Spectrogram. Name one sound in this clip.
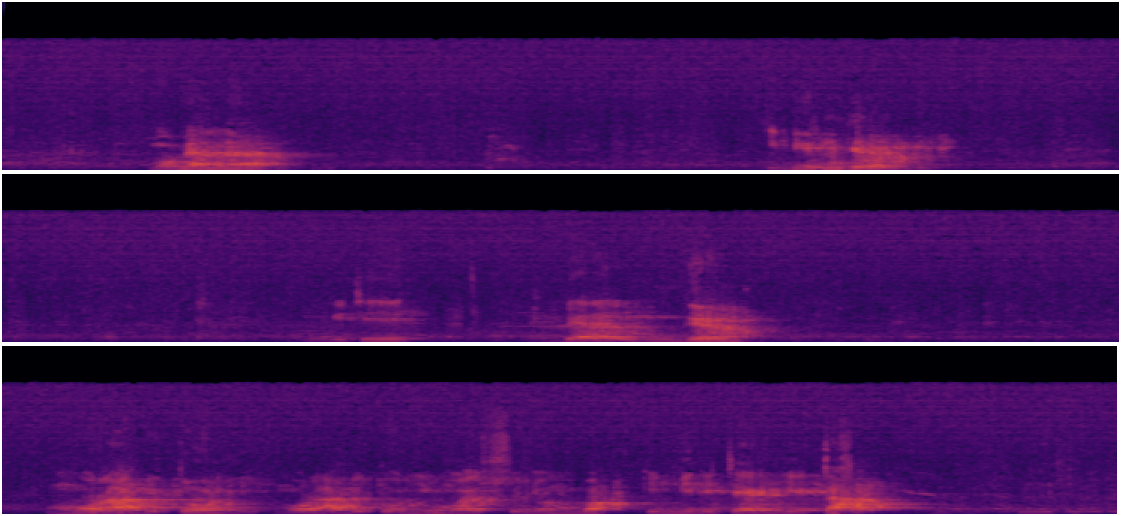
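An elderly man speaks slowly through a microphone and loudspeakers, with long pauses between phrases.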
